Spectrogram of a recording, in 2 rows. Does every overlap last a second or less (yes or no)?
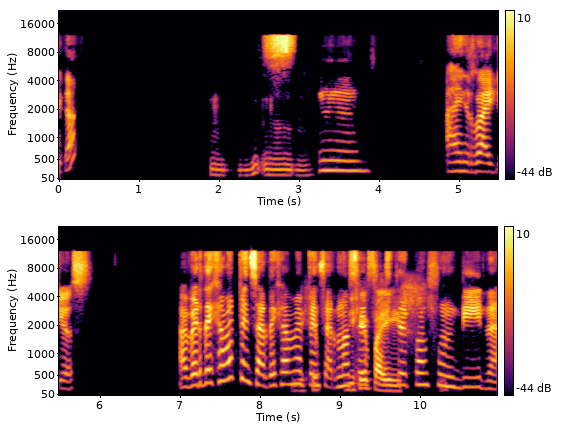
no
